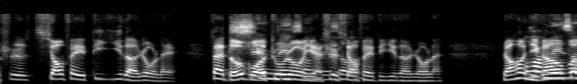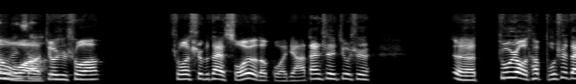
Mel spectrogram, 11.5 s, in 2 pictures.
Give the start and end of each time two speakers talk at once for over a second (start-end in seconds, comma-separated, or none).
2.3-3.7, 5.2-6.4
